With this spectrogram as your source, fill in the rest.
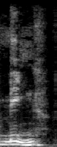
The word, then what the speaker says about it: Meng: And this is the fairly new kit from Meng, which I believe is pronounced Ming, but we call them Meng in England.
